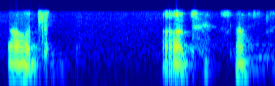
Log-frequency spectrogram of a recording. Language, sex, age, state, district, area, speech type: Kashmiri, male, 30-45, Jammu and Kashmir, Kupwara, rural, conversation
